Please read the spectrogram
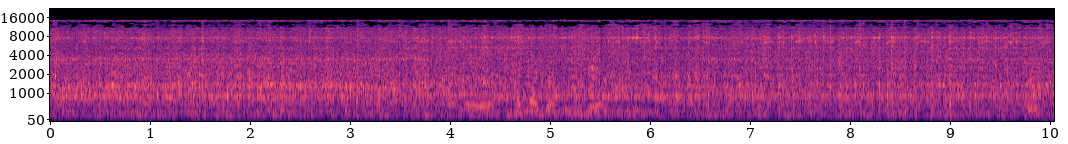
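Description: Corona-style grain mill driven by an old 18 V cordless drill motor running on 12 V in low gear, grinding grain with a loud, steady noise.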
